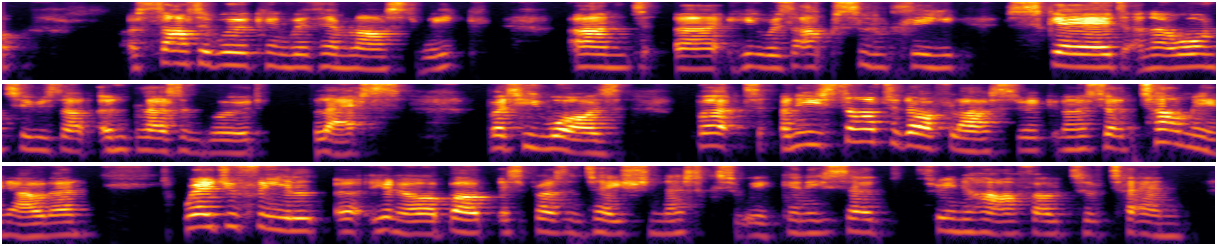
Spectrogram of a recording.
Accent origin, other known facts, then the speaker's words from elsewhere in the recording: Fishguard, Wales, United Kingdom; also born or lived in Belgium; I grew up in Fishguard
